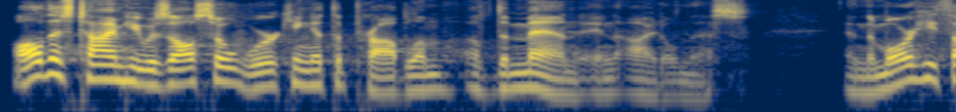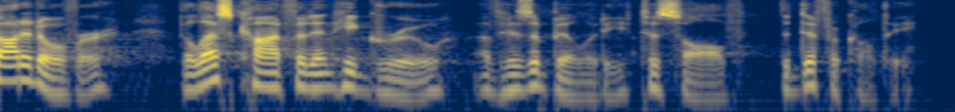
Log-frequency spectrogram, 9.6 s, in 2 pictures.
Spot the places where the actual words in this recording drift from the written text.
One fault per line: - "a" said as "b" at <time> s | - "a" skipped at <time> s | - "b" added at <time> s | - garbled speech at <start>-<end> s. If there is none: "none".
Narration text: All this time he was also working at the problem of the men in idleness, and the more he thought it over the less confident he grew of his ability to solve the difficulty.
none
